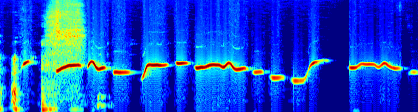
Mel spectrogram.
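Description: someone whistling a tune

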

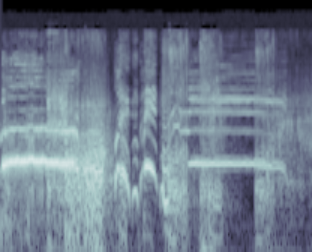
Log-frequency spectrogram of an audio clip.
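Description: fart sound effect

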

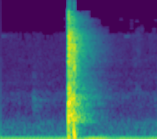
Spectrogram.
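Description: single hand clap

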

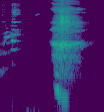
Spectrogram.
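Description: cat meowing

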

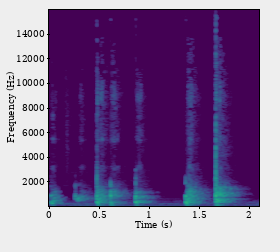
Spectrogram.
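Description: knocking on a door

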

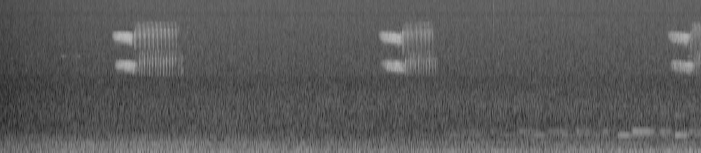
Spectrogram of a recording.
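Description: blue-winged warbler bee-buzz song

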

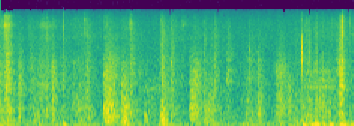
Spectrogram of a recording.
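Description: coughing

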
